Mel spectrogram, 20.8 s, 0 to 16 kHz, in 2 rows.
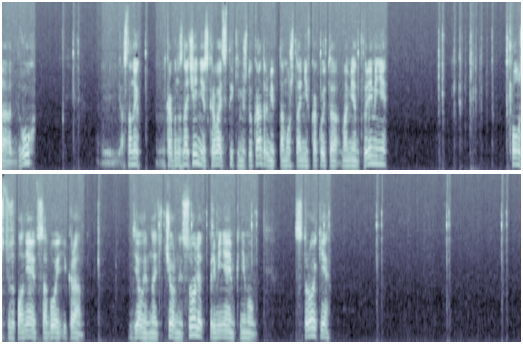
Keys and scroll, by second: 8.5-10.1 typing, 12.3 ctrl+shift+y, 14.5 Return, 18.8 Escape.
